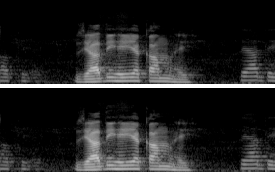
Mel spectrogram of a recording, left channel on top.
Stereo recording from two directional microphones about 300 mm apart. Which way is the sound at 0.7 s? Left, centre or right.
Centre.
